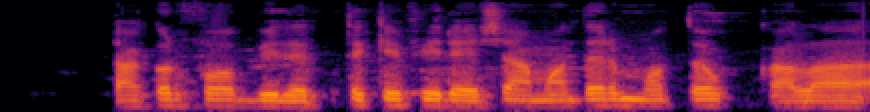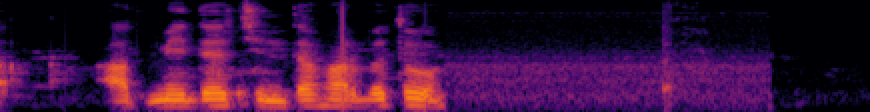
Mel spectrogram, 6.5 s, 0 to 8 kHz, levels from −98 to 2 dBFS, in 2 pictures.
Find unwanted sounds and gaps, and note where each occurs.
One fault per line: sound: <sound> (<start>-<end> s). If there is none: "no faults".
sound: cough (5.7-6.0 s)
